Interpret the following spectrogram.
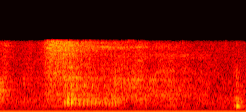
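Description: A person's long breathy exhale, like a sigh, rising about half a second in and trailing off over about a second.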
